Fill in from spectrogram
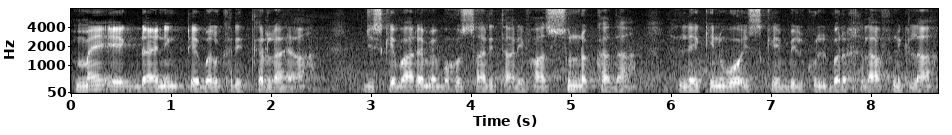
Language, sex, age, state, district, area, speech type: Urdu, male, 18-30, Uttar Pradesh, Saharanpur, urban, spontaneous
